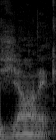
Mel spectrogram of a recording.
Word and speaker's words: Canik: here this is the canik tp9 SF elite it is a wonderful gun a lot of people it's actually a jean ik as the way it's pronounced a lot of people give Kanak crap but I will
